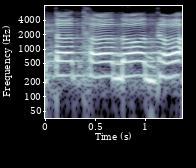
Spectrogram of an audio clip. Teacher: दंत्य यानी दांतों पर जब जीभ टच करके बोलते हैं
